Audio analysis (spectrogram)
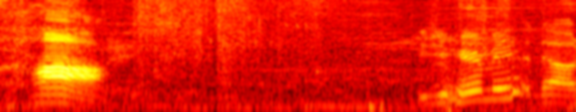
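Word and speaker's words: ห้า: and the fatigue pants in thai the number five is pronounced ha did you hear me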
